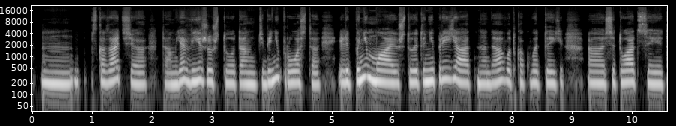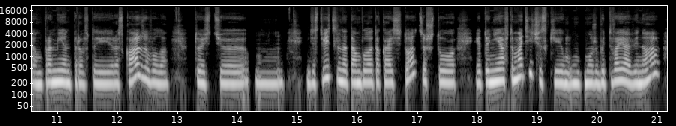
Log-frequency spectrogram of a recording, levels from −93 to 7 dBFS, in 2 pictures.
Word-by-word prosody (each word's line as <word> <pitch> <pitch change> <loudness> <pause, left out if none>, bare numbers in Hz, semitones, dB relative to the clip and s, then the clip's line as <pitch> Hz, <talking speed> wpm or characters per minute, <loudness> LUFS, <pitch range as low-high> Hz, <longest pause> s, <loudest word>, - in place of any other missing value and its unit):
м, 200 0 +2 0.2
сказать, 220 +3 -3
э, 195 -1 -3 0.2
там: 190 -1 -3
"Я 220 +5 +1
вижу, 225 0 +2
что, 200 +1 -5
там, 195 -1 -1
тебе 195 +3 -1
непросто, 210 -7 -1 0.3
или 210 +1 +1
понимаю, 225 -2 +5
что 215 +3 -3
это 215 +1 0
неприятно". 225 -4 +1
Да? 210 +4 -2
Вот 225 -4 -5
как 205 -1 -9
в 205 - -6
этой, 205 0 -4 0.4
а, 205 -1 -1
ситуации, 205 0 -2
там, 195 0 -1
про 215 +3 -2
менторов 210 -3 +4
ты 195 -1 -1
рассказывала. 210 - -1 0.4
То 215 - -2
есть, 195 -3 -4
э, 200 0 -1 0.2
м, 200 0 -2 0.4
действительно, 220 +3 0
там 210 +1 +3
была 215 +1 0
такая 210 0 -3
ситуация, 240 - -5
что 210 -1 -2 0.3
это 205 +1 -1
не 220 +2 +9
автоматически, 245 - +1
м 200 - +3 0.2
м 195 - -7
может 205 -1 +2
быть, 200 -2 -2
твоя 230 +1 +1
вина. 210 - +2
210 Hz, 130 wpm, -18 LUFS, 200-225 Hz, 0.4 s, не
